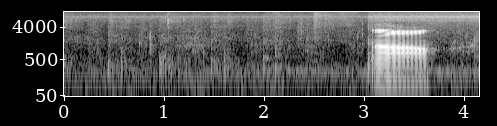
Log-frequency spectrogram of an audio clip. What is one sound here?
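Footsteps tap slowly on a hard floor.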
